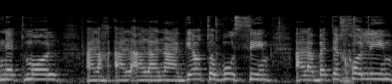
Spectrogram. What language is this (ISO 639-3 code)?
heb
